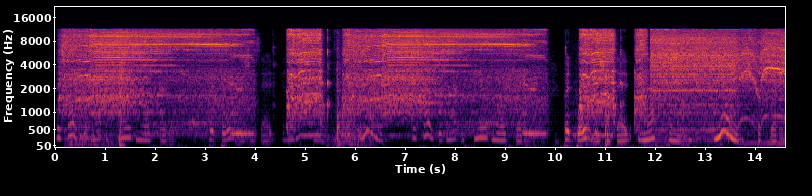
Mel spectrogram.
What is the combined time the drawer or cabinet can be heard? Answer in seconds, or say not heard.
3 s.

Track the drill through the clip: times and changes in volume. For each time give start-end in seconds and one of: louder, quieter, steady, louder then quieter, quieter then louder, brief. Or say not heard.
0.0-14.5 steady.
